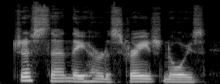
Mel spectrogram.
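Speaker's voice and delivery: usual speaking voice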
